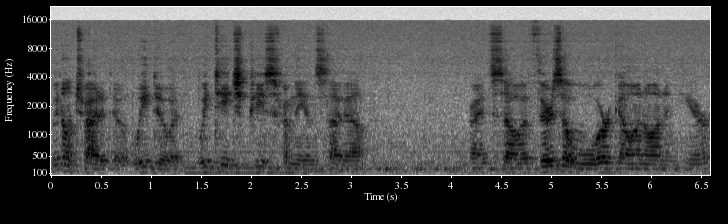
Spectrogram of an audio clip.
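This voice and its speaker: A man presenting a peace program at a conference, speaking haltingly with many fillers and restarts. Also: on the low side. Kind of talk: conference panel talk. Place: church conference hall. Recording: distant, noisy conference recording.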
